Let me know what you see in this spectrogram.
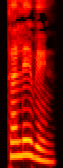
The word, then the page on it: ತಲೆವೆಣ್: taleveṇ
